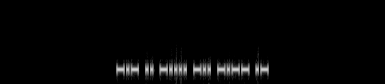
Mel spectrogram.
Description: Morse code, heard as a keyed tone, about 46 wpm, 700 Hz. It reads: KI6DYA
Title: USA Call Signs - 2x Character Spacing - 50wpm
